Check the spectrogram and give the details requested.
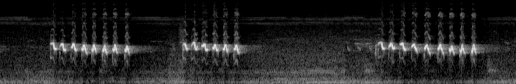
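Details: Yellow-vented bulbul (trucukan) in a long fighting-style lure song meant to make another bulbul sing aggressively: three bursts of about eight quick, sharp chattering notes, each burst separated by short pauses.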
